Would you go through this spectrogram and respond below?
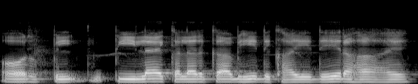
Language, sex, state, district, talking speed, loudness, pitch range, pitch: Hindi, male, Uttar Pradesh, Lucknow, 145 wpm, -15 LUFS, 115-125 Hz, 120 Hz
